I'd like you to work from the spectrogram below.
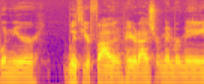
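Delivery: ordinary delivery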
